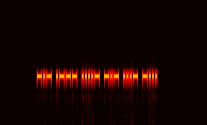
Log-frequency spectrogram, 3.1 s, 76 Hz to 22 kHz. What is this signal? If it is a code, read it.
Morse code, heard as a keyed tone, about 50 wpm, 700 Hz. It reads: KJ4KVB
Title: USA Call Signs - 6 Characters - 50wpm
